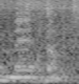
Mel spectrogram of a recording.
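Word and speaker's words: میثم: گا، کہ حضرت میسم، اصل جو تلفظ ہے وہ میسم تو نہیں ہے، ہم لوگ ہندوستانی میسم کہتے ہیں، اصل تلفظ جو ہے وہ ہے میتم، لیکن اب میتم کہیں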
